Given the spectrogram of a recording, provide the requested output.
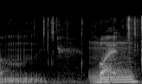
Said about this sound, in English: Are you typing? No. Oh, I was unwrapping another Andy's mint, actually.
